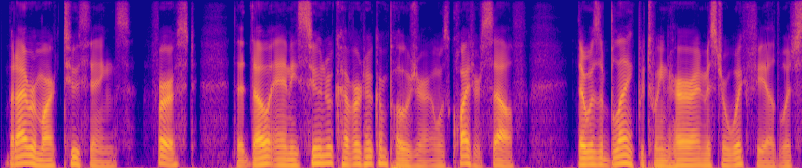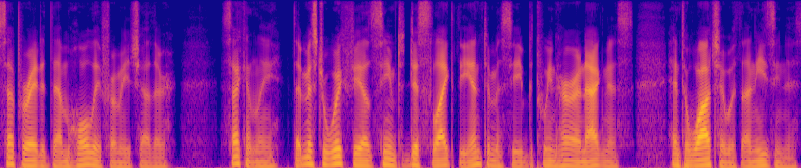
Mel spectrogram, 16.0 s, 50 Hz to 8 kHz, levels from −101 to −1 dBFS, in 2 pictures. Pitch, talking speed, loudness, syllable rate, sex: 100 Hz, 195 wpm, -22 LUFS, 6.1 syllables/s, male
